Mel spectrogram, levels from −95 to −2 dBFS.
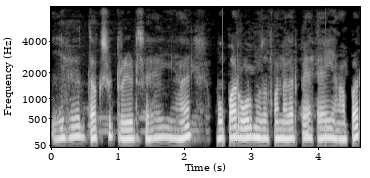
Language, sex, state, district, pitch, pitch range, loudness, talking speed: Hindi, male, Uttar Pradesh, Muzaffarnagar, 150 Hz, 140-160 Hz, -16 LUFS, 170 wpm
